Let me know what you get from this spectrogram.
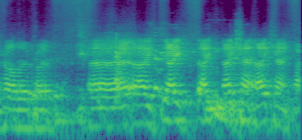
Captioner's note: crowd laughing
